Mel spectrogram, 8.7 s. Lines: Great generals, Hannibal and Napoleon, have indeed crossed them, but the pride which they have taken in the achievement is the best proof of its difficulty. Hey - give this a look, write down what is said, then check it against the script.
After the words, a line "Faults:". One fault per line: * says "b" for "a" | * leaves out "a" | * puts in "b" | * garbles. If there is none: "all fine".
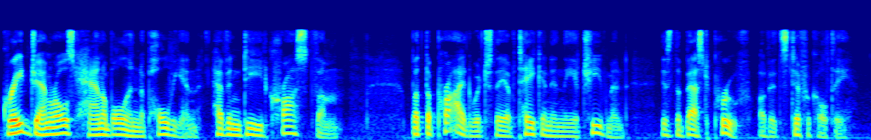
Great generals, Hannibal and Napoleon, have indeed crossed them, but the pride which they have taken in the achievement is the best proof of its difficulty.
Faults:
all fine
